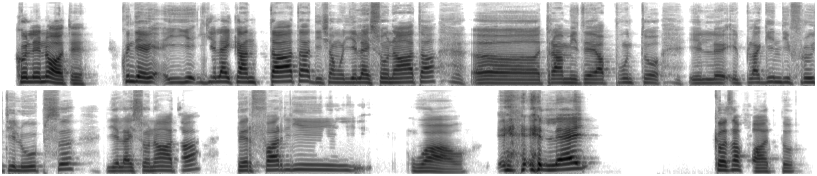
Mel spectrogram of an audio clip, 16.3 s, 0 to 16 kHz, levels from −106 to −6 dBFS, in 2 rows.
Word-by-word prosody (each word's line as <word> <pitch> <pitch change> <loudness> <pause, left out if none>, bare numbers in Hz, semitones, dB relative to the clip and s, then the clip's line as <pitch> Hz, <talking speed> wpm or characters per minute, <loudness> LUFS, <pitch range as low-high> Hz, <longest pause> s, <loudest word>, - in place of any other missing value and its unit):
Con 200 0 +3
le 200 0 +4
note. 145 -9 +4 0.2
Quindi 225 -1 +1
hai 195 -2 +1
i 180 - -7
glie 190 +1 -1
gliel'hai 195 +4 -1
cantata 210 +4 +4
diciamo, 175 0 -6
gliel'hai 175 0 -1
suonata, 190 +4 0 0.4
uhm, 150 -1 -1
tramite 160 -1 -2
appunto 165 +1 -5 0.3
il 150 +1 -8 0.2
il 155 -4 -11
plugin 175 +4 -6
di 180 -1 -6
Fruity 185 +2 -5
Loops, 175 +7 -5 0.3
gliel'hai 155 +1 -3
suonata 175 +5 -3 0.4
per 175 0 -3
fargli 200 +3 -4 0.4
wow. 130 -6 0 0.3
E 190 -1 +1
e 220 0 +6
lei? 225 +7 +7 1.3
Cos'ha 195 0 +3
fatto? 140 -5 -5
180 Hz, 115 wpm, -22 LUFS, 155-200 Hz, 1.3 s, lei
